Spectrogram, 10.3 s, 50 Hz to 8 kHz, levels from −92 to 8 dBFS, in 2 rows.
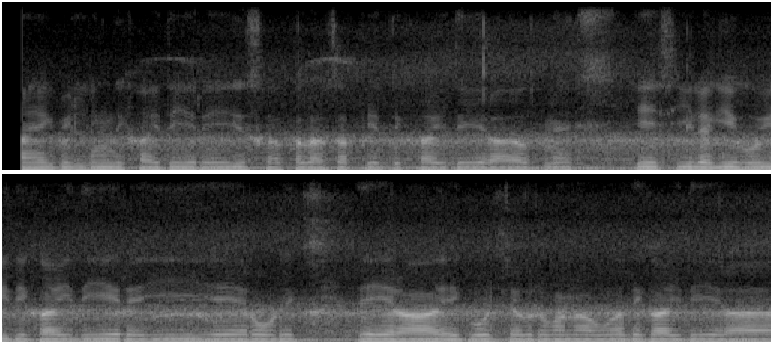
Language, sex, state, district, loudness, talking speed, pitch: Hindi, male, Chhattisgarh, Jashpur, -32 LUFS, 195 wpm, 105 Hz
